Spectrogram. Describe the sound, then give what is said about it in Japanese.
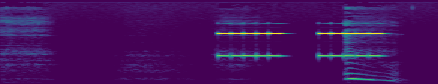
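A phone ringtone for an incoming call: two loud, bright electronic tone bursts with steady harmonics, preceded by a couple of faint, soft breathy sounds. “お兄さんから着信みたい。”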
